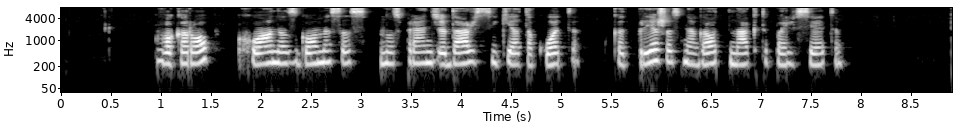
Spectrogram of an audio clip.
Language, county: Lithuanian, Vilnius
